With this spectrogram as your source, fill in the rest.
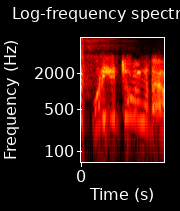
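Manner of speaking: very high mock-angry demand; yelling boss. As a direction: fire the question back as the irate boss. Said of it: "Why are you yelling at me".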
